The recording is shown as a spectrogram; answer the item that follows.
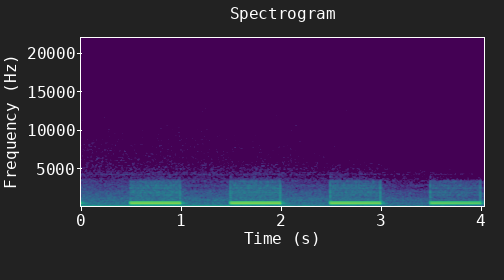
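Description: Telephone busy signal: a steady two-note tone beeping about once a second, half a second on and half a second off. A low drone underneath stops about a second and a half in.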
